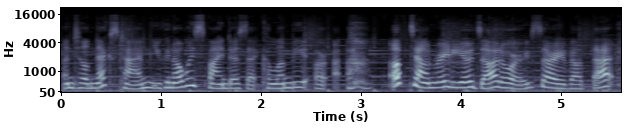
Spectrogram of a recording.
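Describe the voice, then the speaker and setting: A woman with a fairly high voice co-hosts a radio news show, reading in a friendly, upbeat manner. Faint music plays under her. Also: moderate pace. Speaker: co-host.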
